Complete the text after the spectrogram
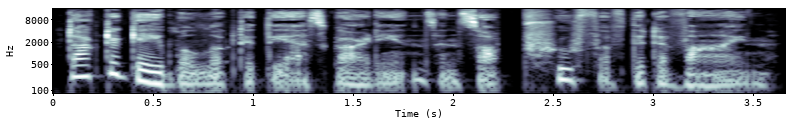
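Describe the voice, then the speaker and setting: Cold scheming scientist villain for a video game, low husky voice, controlled n menacing. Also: female voice, expressive, normal speed, a little mellow, no echo, studio quality, exaggerated voice. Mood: cold, measured. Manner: clipped, controlled, authoritative and menacing. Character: cold, calculating middle-aged female villain scientist.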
